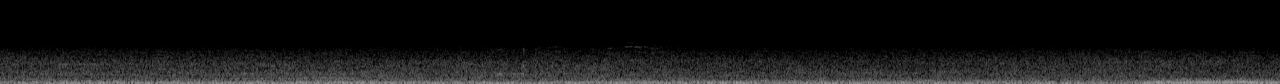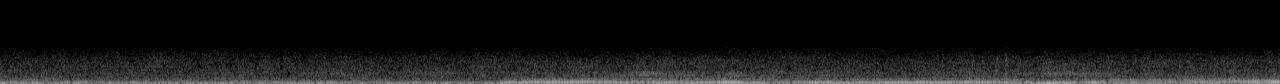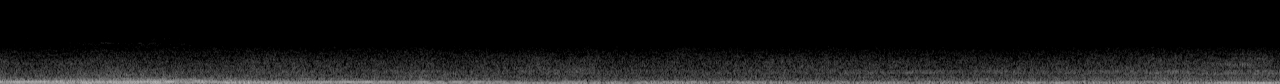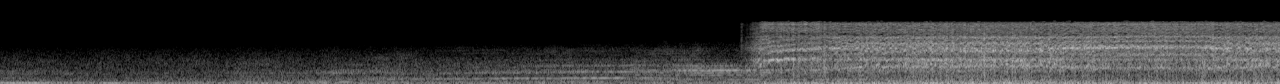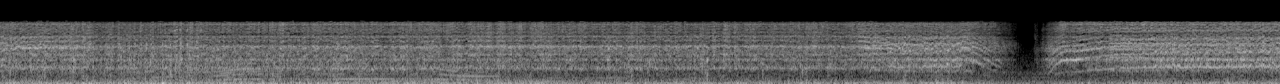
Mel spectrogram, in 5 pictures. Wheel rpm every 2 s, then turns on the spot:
0, 0, 0, 0, 0, 0, 0, 0, 0, 0, 0, 0, 0, 0, 0, 0, 0, 0, 0, 0, 0, 0, 30, 180, 200, 200, 200, 200, 200, 200, 110, 180.
none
